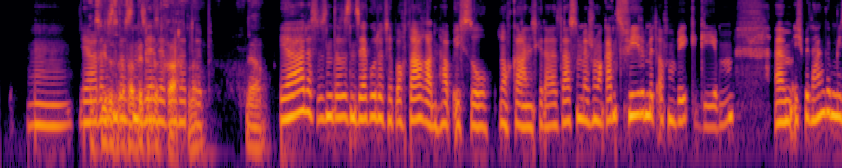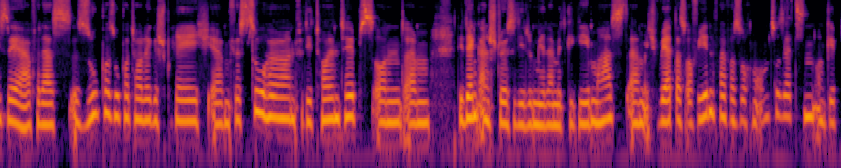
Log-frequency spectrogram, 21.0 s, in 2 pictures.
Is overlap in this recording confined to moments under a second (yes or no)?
no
